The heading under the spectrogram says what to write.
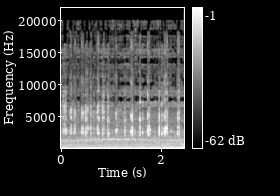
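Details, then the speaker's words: Salvage Cadillac Cimarron at idle: fast sharp metallic ticking over steady idle from the belt drive; owner suspects the power steering pump pulley, with separate reservoir, to be checked with a stethoscope. "all right i've got the old girl home definitely got a bad pulley i think it's the uh that power's staring out the reservoir is separate"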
